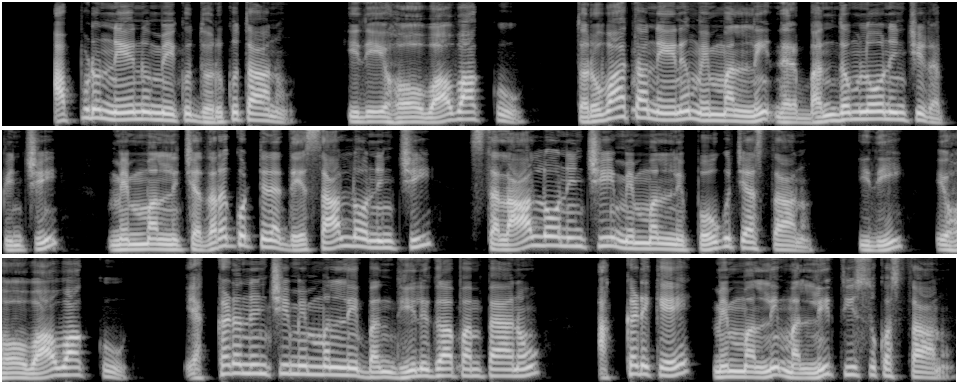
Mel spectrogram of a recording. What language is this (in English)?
Telugu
